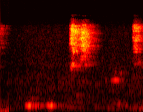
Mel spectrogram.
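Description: Someone's pet birds calling in two short, bright bursts of high chirping, about a second apart, clear, with faint low murmurs in the gaps.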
